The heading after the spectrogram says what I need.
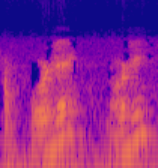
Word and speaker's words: Orji: Michigan quarterback Alex, and I think it's pronounced Orji. Yes. Orji? Alex Orji.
